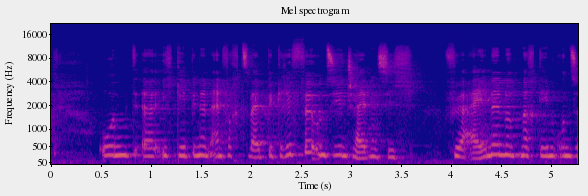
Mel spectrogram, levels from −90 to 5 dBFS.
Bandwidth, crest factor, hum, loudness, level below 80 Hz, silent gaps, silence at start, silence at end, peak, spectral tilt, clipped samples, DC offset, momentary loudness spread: 14.5 kHz; 14 dB; none; -42 LUFS; -72 dBFS; none; 0 s; 0 s; -28 dBFS; -3 dB/octave; under 0.1%; under 0.1%; 10 LU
